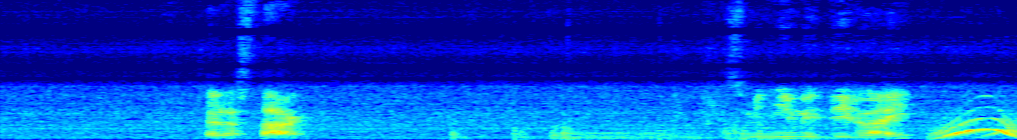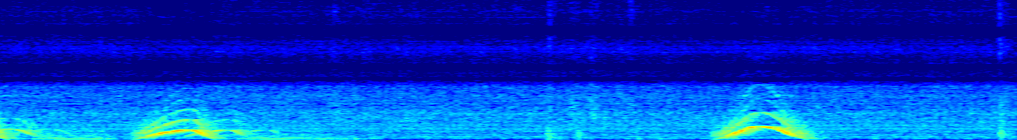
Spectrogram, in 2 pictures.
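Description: A radio receiver whistles and squeals as its dial is turned.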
